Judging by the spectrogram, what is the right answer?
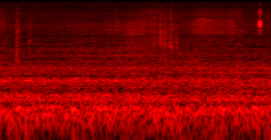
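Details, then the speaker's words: Old yellow farm truck that only clicks on start; cabin AC blower fan runs on battery power with a steady even whoosh and low hum, no rattle or squeal, working normally. "we got AC already blowing all our spider webs around just what we want"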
